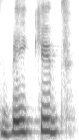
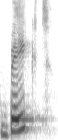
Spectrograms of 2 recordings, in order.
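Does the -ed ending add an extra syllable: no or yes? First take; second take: yes; no. First: The ending is an extra syllable with a vowel. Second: The ending is a plain t with no vowel. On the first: The speaker calls it wrong. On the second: The speaker calls it right.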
